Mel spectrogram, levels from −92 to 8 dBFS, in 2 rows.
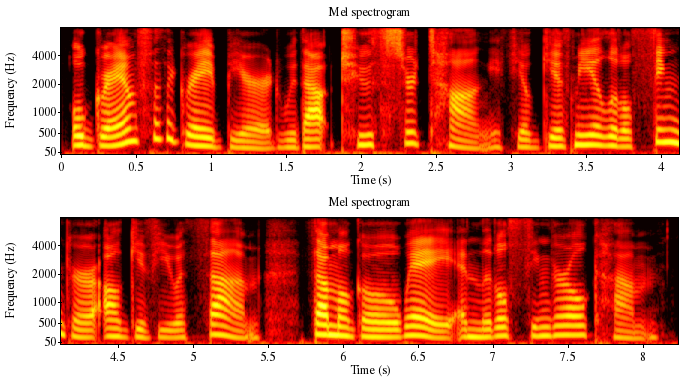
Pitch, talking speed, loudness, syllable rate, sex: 190 Hz, 190 wpm, -20 LUFS, 4.6 syllables/s, female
